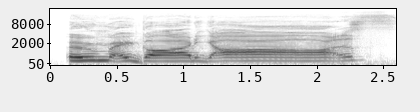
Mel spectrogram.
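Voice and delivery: low, gravelly, vocal fry demon voice. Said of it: "It literally just sounds like vocal fry demon".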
